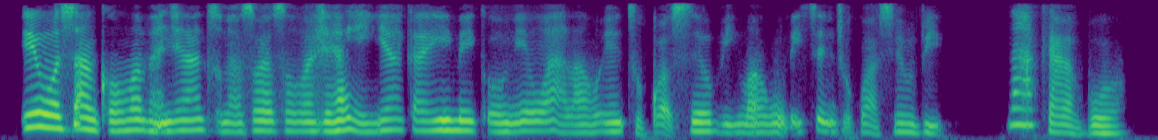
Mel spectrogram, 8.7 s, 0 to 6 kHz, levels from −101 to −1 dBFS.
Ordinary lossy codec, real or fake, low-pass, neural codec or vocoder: MP3, 48 kbps; fake; 5.4 kHz; codec, 16 kHz in and 24 kHz out, 0.4 kbps, LongCat-Audio-Codec, four codebook decoder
